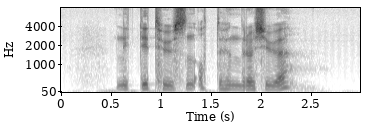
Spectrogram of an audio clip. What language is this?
Norwegian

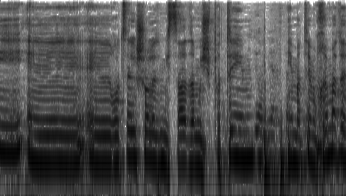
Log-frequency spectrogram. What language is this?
Hebrew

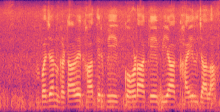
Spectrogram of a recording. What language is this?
Bhojpuri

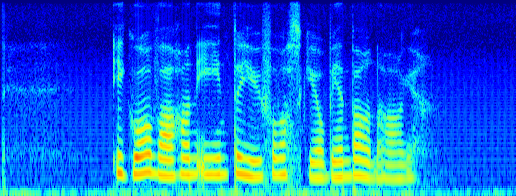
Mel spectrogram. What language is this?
Norwegian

